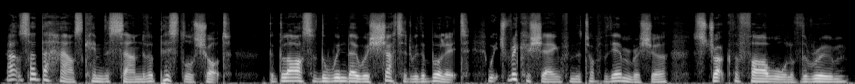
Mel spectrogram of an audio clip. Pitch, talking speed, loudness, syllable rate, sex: 135 Hz, 245 wpm, -18 LUFS, 6.5 syllables/s, male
